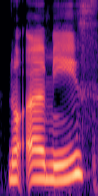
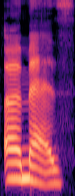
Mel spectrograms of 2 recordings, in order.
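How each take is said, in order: First: The name is given an English pronunciation. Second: The name is given a French pronunciation. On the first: It names the parcel delivery company. The speaker calls it wrong. "it's not a delivery parcel company" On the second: It names the French fashion house. The speaker calls it right. "It's a French word"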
